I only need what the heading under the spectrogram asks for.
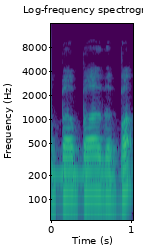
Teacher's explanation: what we call bilabial, both lips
